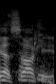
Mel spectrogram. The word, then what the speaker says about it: Psaki: with the former White House Press Secretary Jen Psaki, New Hampshire, did I pronounce that right? Jen Psaki, yes.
